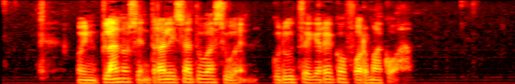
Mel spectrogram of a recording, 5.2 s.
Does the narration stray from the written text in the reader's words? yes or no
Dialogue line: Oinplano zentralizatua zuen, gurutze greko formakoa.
no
